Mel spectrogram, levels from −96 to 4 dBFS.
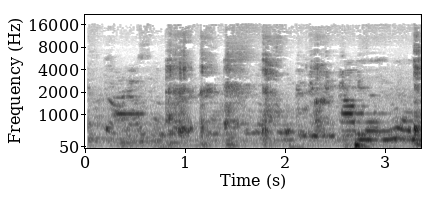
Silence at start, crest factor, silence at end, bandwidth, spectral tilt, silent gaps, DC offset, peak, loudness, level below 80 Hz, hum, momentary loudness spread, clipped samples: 0.05 s; 20 dB; 0 s; 17 kHz; -5.5 dB/octave; none; under 0.1%; -2 dBFS; -21 LUFS; -38 dBFS; none; 11 LU; under 0.1%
